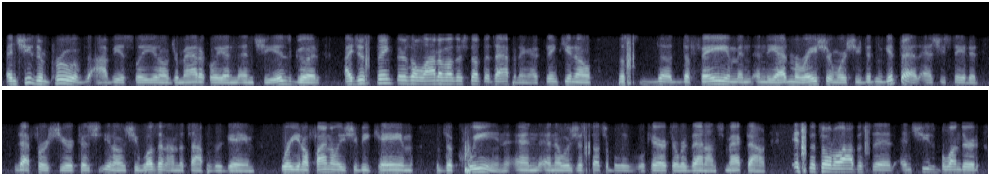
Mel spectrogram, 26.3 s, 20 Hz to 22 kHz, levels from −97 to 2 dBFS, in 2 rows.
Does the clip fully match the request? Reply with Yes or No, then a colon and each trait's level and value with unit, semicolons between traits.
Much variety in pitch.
No: average, 3.3 semitones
